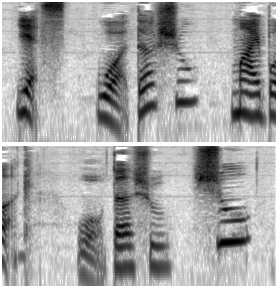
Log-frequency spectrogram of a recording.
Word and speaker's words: 书: 我的书书 means book, the first tone.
